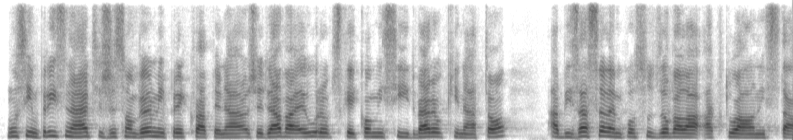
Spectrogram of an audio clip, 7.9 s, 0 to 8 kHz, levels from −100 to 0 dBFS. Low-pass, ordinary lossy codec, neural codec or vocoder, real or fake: none; none; codec, 16 kHz, 2 kbps, FunCodec, trained on Chinese and English, 25 frames a second; fake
